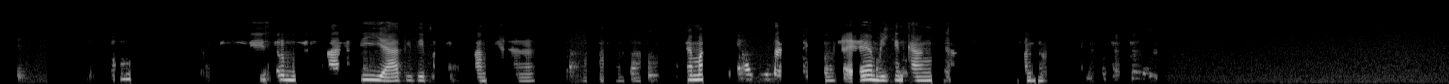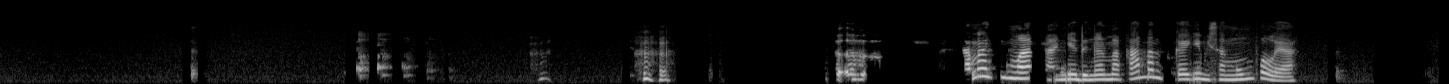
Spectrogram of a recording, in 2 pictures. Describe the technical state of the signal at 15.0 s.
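At 15.0 s the speech signal is intact, with no fault present at that moment.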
